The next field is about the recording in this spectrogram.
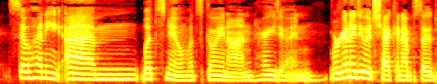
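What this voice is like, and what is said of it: Valley Girl accent. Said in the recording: “I like my fucking accent. I mean, we get called Valley Girls”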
